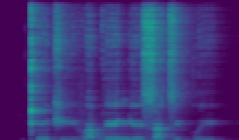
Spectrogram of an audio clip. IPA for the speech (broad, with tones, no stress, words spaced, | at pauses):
kʰĩ˦˨t͡ʃiː˨ βa˨beː˦ɲeː˨ sa˦t͡si˨kʷi˨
